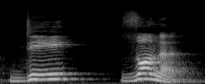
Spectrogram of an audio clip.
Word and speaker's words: Sonne: Okay, here, look, if after S we have these alphabets, I mean A, O, U, I, E, A umlaut, O umlaut, U umlaut, and epsilon, then S should be pronounced like Z. Like Z. For example, here we have die Sonne.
